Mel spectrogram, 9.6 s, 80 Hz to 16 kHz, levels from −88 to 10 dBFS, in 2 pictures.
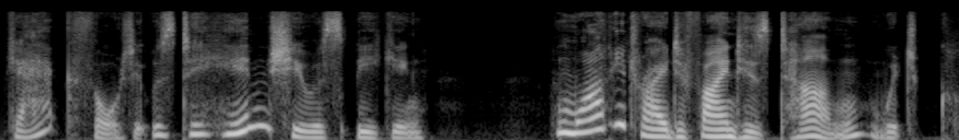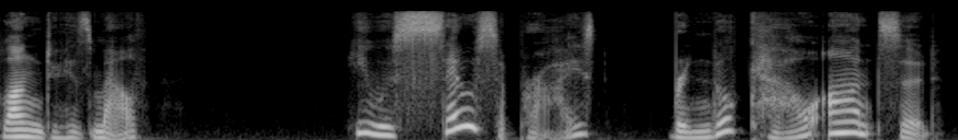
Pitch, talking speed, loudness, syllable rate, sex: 210 Hz, 180 wpm, -20 LUFS, 5.0 syllables/s, female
